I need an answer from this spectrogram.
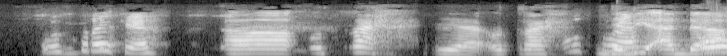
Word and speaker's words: Utrecht: Gimana sih bacanya? Utrecht ya?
